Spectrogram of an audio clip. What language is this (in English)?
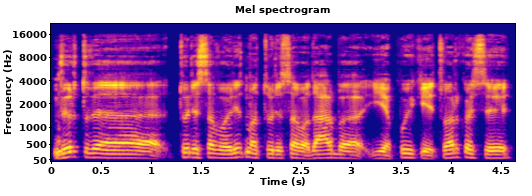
Lithuanian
